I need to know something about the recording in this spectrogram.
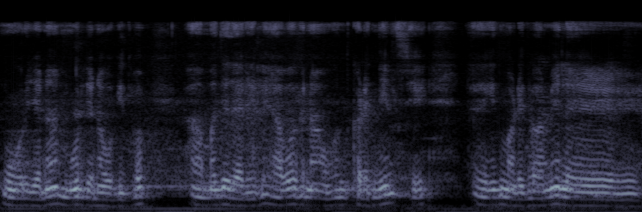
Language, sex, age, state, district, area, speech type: Kannada, male, 60+, Karnataka, Shimoga, rural, spontaneous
